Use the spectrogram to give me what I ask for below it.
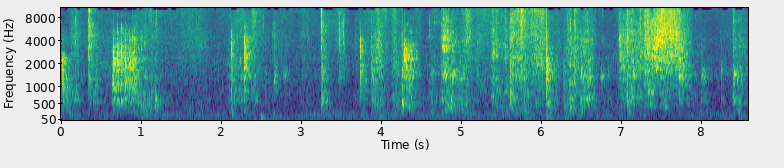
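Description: Dishes, pots and cutlery clatter and clink during cooking in a kitchen, a busy, uneven run of knocks and scrapes lasting throughout at moderate loudness.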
